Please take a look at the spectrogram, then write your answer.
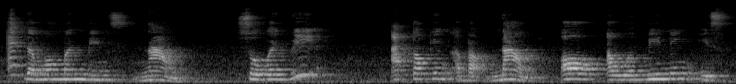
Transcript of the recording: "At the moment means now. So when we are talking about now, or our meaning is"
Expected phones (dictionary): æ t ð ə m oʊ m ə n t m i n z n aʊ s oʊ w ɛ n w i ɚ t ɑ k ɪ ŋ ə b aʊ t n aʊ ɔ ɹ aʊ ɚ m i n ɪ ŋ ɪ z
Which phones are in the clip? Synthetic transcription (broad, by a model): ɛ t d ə m oʊ m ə n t m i n s n aʊ s oʊ w ɛ n w i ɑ t ɑ k ɪ ŋ ə b aʊ t n aʊ ɔ l aʊ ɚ m i n ɪ ŋ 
